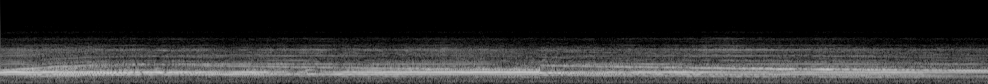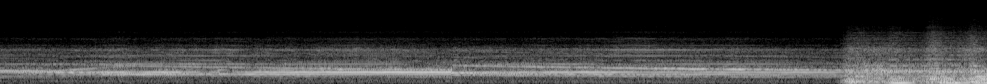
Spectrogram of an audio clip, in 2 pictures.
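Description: Air-raid siren wailing: its pitch rises quickly, then falls slowly over several seconds, starting again every few seconds over a steady drone.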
